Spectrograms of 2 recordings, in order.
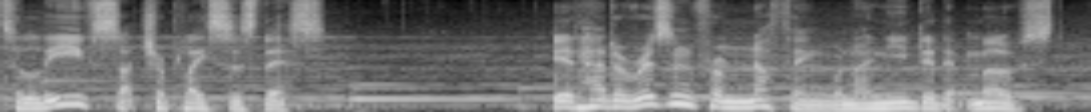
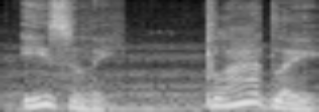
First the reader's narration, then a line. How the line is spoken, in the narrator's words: I stammered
